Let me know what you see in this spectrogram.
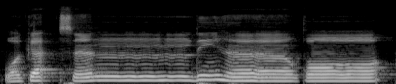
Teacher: تنوین کے بعد حروف اخفاء میں سے دال ہے، یہاں پہ آپ نے نوز میں ساؤنڈ لے کے جانا ہے ، وَكَأْسًا دِهَاقًا، ہا پڑھیں گے، الف مدہ 1 سیکنڈ آپ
